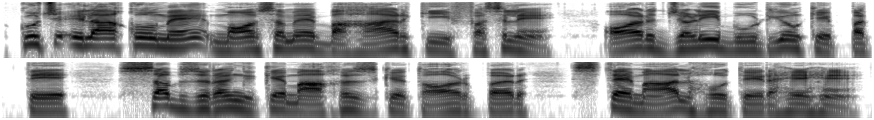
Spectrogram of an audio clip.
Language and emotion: Urdu, neutral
